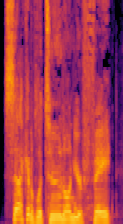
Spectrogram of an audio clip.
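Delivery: loud high parade-ground bellow. A narrator's reading. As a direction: bellow the order to the platoon. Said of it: "Byrne bellowed".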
